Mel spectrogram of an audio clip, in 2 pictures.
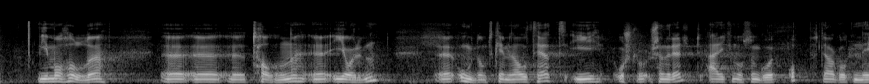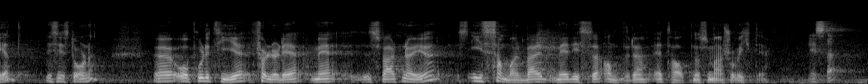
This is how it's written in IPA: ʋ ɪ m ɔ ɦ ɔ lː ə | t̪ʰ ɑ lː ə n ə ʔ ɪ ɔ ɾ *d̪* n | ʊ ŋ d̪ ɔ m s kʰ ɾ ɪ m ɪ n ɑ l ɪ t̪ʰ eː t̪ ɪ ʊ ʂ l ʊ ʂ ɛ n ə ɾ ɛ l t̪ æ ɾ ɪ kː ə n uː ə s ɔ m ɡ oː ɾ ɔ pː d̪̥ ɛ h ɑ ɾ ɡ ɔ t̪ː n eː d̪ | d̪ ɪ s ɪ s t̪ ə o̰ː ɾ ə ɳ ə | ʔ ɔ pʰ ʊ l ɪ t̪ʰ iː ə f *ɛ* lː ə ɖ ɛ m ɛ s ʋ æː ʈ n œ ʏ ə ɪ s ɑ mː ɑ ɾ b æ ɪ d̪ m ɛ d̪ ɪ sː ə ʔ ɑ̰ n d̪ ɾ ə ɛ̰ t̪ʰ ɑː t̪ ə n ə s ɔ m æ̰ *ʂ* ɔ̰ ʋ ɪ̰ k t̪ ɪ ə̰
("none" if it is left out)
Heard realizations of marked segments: d̪, œ, ʂ

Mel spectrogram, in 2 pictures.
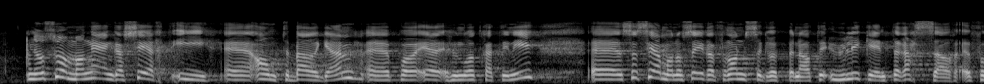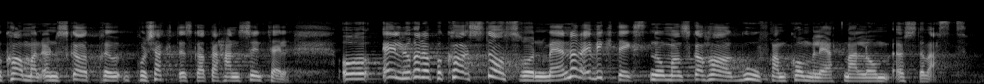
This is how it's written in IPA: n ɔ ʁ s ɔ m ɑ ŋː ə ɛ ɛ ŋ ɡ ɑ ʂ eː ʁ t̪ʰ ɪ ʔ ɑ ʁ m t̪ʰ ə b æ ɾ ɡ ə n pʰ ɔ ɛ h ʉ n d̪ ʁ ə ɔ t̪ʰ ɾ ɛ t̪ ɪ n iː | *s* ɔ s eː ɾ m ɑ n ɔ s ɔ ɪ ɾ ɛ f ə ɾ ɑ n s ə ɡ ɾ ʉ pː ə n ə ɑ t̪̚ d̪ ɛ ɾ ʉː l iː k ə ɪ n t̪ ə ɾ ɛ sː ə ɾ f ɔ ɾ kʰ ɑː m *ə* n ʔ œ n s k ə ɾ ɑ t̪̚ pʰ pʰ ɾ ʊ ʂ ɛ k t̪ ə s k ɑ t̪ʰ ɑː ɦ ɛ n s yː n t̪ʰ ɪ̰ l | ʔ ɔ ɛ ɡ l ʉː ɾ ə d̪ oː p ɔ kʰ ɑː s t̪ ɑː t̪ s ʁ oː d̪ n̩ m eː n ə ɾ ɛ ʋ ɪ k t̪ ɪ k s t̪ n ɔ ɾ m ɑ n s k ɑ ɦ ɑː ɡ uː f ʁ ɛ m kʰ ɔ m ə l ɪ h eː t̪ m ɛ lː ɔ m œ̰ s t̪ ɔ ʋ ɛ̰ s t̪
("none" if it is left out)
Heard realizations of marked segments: s, ɑ

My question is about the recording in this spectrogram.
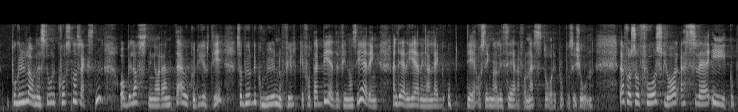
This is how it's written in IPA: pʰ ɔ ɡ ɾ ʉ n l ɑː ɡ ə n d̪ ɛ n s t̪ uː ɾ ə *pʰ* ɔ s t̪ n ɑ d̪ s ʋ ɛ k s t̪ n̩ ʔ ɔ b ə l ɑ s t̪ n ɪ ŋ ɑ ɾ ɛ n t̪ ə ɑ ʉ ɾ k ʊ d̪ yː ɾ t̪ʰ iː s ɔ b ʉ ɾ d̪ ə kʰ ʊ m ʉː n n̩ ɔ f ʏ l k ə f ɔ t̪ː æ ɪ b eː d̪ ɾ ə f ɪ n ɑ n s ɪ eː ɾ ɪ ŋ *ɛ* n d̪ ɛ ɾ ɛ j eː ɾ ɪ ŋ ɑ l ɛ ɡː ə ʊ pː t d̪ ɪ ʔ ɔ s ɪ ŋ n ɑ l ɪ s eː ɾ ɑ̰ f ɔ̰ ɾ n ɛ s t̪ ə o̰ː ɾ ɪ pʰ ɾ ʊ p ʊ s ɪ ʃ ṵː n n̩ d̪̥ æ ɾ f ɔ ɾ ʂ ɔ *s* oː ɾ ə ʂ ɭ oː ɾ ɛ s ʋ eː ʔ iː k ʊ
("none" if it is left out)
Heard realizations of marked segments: kʰ, ɛ, f

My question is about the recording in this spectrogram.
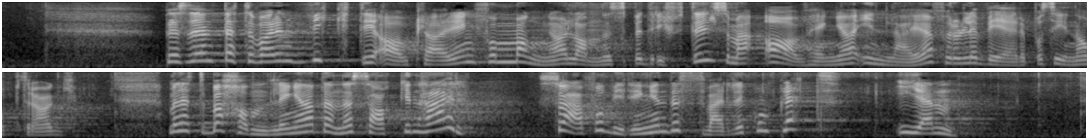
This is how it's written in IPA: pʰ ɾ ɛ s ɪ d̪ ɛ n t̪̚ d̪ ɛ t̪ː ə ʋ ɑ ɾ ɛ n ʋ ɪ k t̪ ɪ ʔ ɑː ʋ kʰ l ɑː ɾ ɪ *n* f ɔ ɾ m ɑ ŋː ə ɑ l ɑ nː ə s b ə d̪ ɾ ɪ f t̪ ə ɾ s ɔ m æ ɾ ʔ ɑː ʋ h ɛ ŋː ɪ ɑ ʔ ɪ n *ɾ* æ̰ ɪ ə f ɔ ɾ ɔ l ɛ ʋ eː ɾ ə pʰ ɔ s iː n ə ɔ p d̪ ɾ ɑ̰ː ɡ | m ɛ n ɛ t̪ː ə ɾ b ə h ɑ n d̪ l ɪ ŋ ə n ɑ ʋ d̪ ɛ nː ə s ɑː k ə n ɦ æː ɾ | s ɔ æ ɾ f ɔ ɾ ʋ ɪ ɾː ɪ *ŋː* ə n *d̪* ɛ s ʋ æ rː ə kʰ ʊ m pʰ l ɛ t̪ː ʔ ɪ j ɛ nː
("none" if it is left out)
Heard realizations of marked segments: ŋ, l, ŋ, d̪

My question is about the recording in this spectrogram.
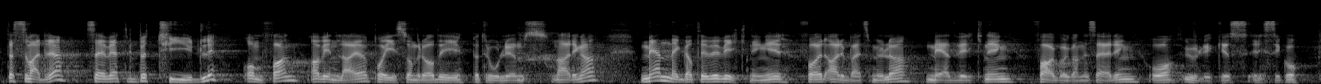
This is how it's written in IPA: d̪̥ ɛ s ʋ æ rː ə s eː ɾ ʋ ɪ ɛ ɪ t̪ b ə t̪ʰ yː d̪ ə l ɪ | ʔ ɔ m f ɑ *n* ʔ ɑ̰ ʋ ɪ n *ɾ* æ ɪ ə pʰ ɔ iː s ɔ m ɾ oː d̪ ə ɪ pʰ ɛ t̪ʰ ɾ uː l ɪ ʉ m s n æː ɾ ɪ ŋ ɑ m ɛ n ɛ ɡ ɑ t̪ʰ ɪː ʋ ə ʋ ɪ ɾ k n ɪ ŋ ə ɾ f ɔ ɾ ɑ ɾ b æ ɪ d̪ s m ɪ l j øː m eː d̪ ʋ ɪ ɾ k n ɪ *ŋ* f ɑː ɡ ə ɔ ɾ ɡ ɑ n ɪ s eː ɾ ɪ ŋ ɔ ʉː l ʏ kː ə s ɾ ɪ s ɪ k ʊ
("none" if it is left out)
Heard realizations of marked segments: ŋ, l, ŋ

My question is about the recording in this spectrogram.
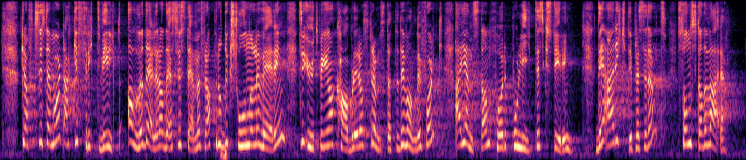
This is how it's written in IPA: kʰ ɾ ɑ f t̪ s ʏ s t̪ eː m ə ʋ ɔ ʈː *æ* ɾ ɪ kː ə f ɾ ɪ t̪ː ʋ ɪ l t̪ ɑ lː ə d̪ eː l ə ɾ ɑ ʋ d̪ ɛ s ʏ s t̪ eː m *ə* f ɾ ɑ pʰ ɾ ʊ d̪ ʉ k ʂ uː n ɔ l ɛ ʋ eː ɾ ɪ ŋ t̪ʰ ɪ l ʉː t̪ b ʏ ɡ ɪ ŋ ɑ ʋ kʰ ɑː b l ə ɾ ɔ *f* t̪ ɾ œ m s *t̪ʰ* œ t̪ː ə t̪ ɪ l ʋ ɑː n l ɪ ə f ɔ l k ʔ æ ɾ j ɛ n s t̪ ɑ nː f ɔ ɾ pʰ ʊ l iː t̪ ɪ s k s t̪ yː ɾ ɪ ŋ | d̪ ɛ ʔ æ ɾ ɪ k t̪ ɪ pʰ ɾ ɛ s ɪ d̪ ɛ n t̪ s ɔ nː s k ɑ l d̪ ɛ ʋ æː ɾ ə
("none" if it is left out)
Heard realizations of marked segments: æ, ə, s, t̪

